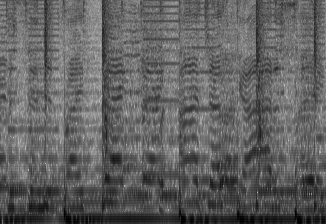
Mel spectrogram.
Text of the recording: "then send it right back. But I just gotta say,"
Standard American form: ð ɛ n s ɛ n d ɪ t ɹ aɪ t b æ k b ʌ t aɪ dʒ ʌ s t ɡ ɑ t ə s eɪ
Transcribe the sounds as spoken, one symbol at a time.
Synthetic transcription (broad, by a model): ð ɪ s ɛ n d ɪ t ɹ aɪ t b æ k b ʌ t aɪ dʒ ʌ s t ɡ ɑ t ə s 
